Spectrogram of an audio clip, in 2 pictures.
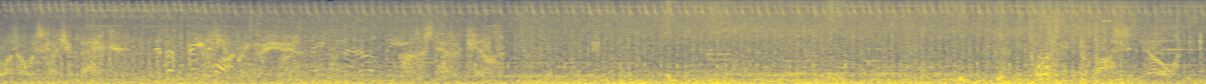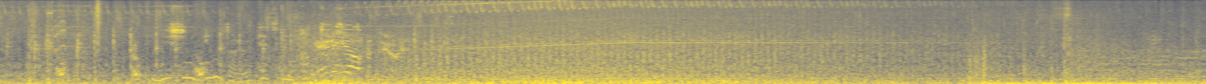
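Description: A helicopter's rotors thump and drone close by.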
